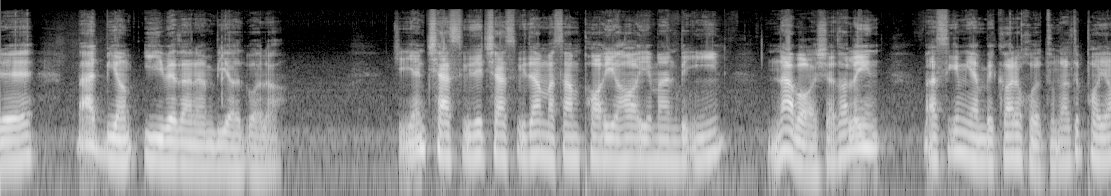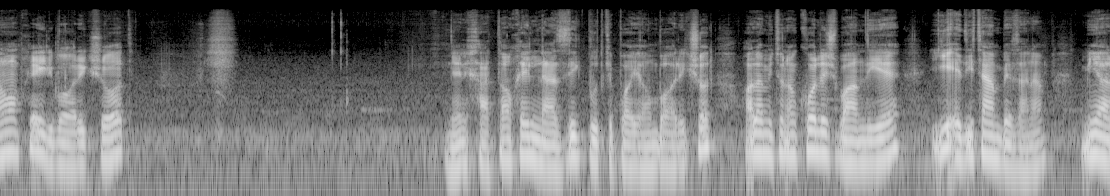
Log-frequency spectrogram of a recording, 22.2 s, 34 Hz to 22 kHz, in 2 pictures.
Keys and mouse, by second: 3.3 e, 12.7 KP_7.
